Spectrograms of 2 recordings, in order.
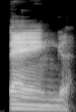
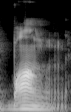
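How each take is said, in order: First: The vowel sounds like the one in 'cat'. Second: The vowel sounds like the one in 'long'. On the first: This is how Americans say it. "That's Americans or other people. We say ang" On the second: This is how Koreans say it. "They say bong"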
